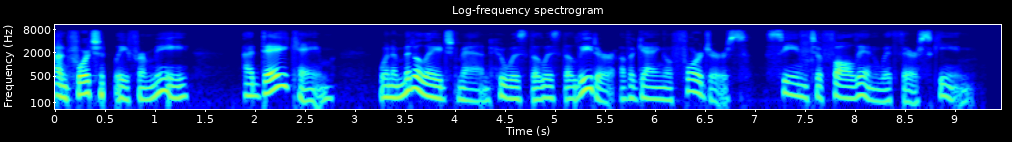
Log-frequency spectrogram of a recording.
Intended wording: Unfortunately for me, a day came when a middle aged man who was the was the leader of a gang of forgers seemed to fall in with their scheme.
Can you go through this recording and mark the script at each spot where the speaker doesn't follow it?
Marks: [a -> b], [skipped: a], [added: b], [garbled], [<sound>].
Unfortunately [dropout] for me, a day came when a middle aged man who was the was the leader of a gang of forgers seemed to fall in with their scheme.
